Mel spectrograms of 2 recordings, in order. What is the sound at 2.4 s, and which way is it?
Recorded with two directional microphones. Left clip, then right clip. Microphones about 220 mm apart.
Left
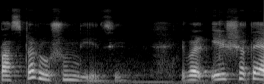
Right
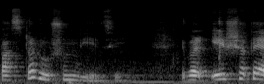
Speech, 5° left (ahead or behind).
